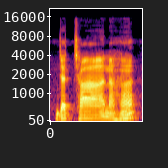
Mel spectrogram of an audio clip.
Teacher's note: फिर जच्छानः, ये जा या में जो बीच में कटा रहता है उसको जा बोलते हैं यजुर्वेद में। जच्छानः, ना के बाद जो विसर्ग है ह्रस्व विसर्ग है, यानी ह्रस्व वर्णों का उच्चारण करने में जो समय लगता है वही इसमें लगेगा।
